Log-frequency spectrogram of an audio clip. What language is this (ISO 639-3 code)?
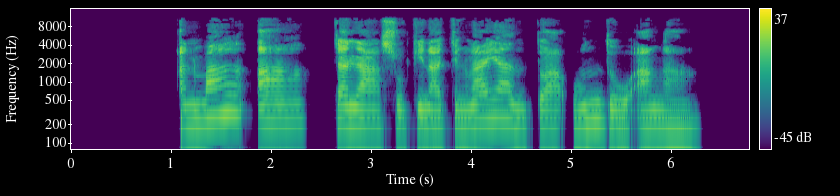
pwn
